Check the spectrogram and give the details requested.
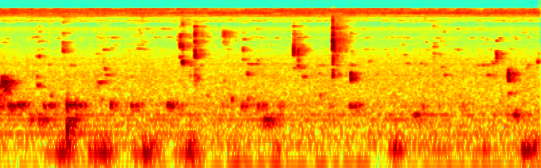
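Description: Near silence, broken by faint, scattered clicks and smacks of chewing as pizza is eaten.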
